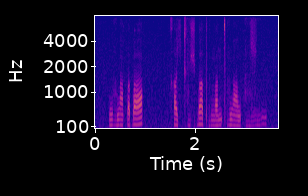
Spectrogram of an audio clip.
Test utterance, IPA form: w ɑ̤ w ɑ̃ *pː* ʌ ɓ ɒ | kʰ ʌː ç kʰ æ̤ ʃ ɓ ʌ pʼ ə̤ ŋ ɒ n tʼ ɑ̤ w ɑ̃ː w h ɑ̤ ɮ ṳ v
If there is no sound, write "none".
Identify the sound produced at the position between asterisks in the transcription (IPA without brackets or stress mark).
f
